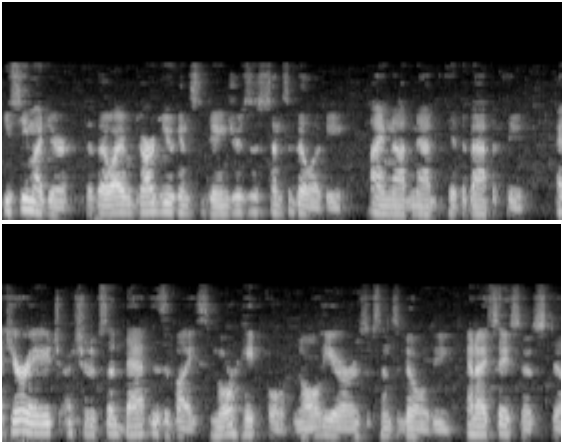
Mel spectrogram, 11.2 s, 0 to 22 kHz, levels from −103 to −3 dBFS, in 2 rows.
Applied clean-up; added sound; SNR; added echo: classical method WPE with log-MMSE.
